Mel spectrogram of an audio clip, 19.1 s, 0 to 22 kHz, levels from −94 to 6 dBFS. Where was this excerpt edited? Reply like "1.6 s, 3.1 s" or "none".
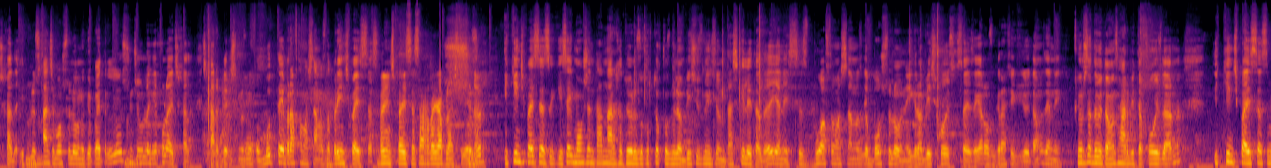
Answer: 3.0 s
